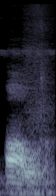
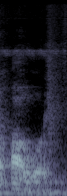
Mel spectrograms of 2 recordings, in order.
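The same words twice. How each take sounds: First: Our starting straight on the vowel; no h at the front of our; silent h. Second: Our said as "hower", with an audible h; wrong sounded h. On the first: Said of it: "we pronounce". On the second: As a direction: add an h to the front of our. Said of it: "not our". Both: Shown as a demonstration.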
